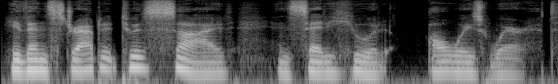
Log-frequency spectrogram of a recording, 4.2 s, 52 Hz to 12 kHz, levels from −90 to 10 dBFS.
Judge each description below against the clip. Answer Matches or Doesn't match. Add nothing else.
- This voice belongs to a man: Matches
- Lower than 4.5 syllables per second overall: Doesn't match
